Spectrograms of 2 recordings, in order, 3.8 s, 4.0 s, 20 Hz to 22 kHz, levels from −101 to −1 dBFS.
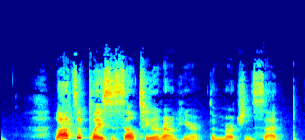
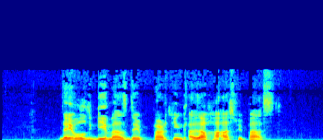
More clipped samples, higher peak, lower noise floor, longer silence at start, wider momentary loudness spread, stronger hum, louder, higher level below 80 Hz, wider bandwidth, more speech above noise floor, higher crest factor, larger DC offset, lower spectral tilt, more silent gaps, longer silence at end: neither; first, -2 dBFS vs -10 dBFS; second, -53 dBFS vs -65 dBFS; about the same, 0.7 s vs 0.75 s; first, 18 LU vs 6 LU; neither; first, -21 LUFS vs -28 LUFS; second, -70 dBFS vs -58 dBFS; first, 13.5 kHz vs 11.5 kHz; second, 32 dB vs 37 dB; about the same, 20 dB vs 20 dB; neither; second, -3 dB/octave vs -6 dB/octave; neither; second, 0.35 s vs 0.65 s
